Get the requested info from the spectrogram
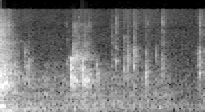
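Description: Near silence, broken only by one faint, brief sound just under a second in.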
